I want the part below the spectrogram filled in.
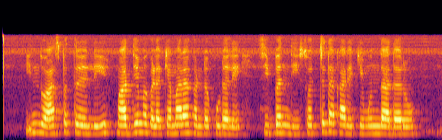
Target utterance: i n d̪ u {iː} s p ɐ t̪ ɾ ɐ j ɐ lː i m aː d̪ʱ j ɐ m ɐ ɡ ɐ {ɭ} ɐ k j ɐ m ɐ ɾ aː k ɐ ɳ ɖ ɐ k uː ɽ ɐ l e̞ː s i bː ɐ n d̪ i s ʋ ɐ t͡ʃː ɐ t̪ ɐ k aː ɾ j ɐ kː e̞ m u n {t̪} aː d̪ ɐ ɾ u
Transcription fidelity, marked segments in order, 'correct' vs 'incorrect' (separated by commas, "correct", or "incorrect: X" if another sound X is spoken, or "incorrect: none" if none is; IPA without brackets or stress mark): incorrect: aː, correct, incorrect: d̪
